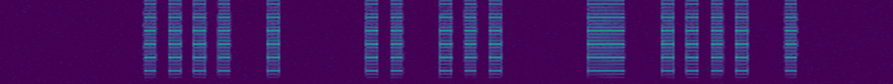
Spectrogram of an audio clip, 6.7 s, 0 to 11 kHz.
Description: Morse code, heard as electronic beeps, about 13 wpm, 1750 Hz. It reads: HE IS THE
